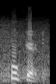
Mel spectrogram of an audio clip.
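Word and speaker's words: Phuket: नॉट फुकेट sorry it's फुकेट I always pronounce it एज फुकेट but then वहां पे फुकेट होता है नॉट फुकेट में इशन का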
